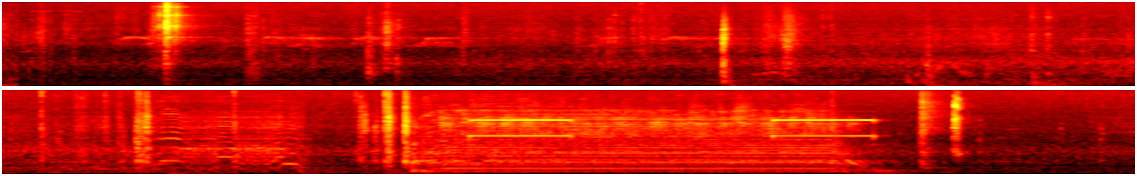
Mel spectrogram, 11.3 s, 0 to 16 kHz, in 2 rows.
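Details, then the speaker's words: EF Civic B-series turbo build, bigger fuel pump fitted for planned E85 with stock rail, injectors and pressure regulator: steady electric buzz for about two seconds after key-on, then a clean cutoff, so the pump primes normally. "yep sounds like it primed all right I'll get it down on the ground and start it up"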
